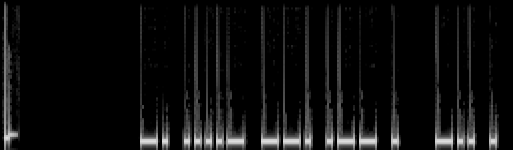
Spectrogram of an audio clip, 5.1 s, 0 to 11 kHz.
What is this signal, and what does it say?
Morse code, heard as a keyed tone, about 22 wpm, 700 Hz. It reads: N4GWE DE
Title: USA Callsign DE Callsign 22wpm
